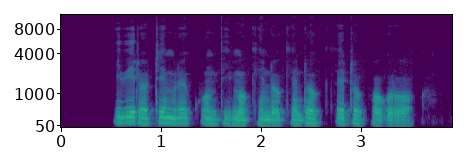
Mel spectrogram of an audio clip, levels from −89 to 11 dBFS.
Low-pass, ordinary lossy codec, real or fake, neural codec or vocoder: none; none; real; none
